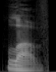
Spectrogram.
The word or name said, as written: love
